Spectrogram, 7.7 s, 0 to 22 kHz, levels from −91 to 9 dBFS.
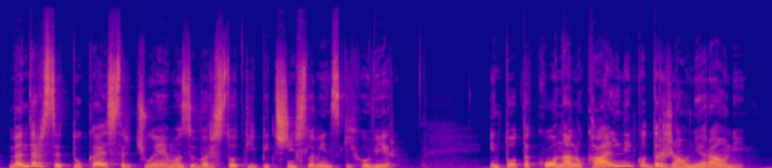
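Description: No technical faults can be heard in this recording.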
